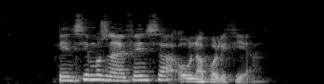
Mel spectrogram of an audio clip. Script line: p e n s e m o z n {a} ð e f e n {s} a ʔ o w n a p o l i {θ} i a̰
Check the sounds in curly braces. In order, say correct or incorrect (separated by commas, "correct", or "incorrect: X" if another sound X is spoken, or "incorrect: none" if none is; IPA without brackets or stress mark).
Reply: correct, correct, correct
